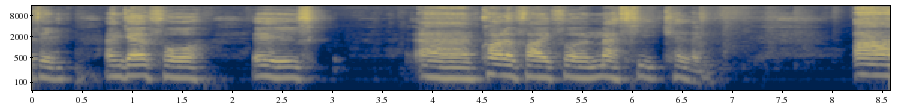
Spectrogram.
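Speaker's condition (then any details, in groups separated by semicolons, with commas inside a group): Cerebral palsy; mild, ataxic type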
